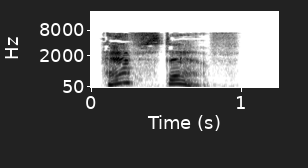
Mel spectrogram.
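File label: "half-staff", British English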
